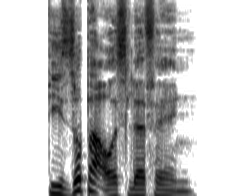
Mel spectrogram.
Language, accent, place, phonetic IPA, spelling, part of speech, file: German, Germany, Berlin, [diː ˈzʊpə ˌʔaʊ̯slœfl̩n], die Suppe auslöffeln, phrase, De-die Suppe auslöffeln.ogg
- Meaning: to face the music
